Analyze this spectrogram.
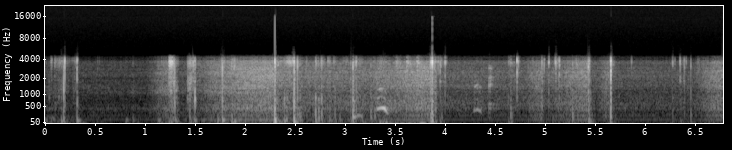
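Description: Camera and tripod being handled and adjusted close to the microphone: scattered clicks and knocks with rubbing and rustling between them.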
